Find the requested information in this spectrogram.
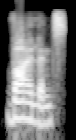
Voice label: "violence", Indian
